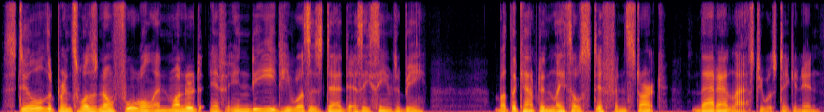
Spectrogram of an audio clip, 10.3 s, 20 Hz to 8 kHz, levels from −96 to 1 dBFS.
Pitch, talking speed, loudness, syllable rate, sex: 105 Hz, 200 wpm, -19 LUFS, 4.6 syllables/s, male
